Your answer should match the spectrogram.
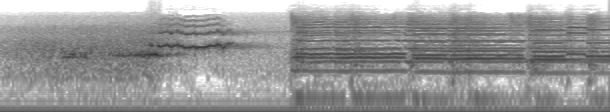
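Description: Screeching tires of a taxi pulling up in a radio drama effect: a wavering, rising squeal gives way to a steady, humming engine drone.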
